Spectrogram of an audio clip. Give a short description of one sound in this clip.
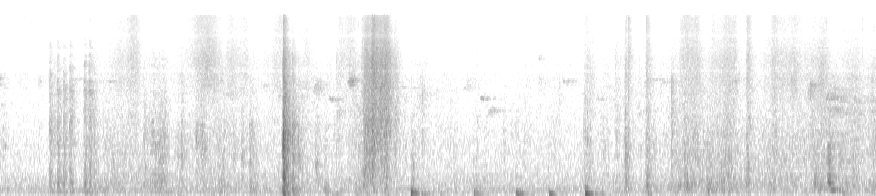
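A child knocks and bumps toys on a tiled floor.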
